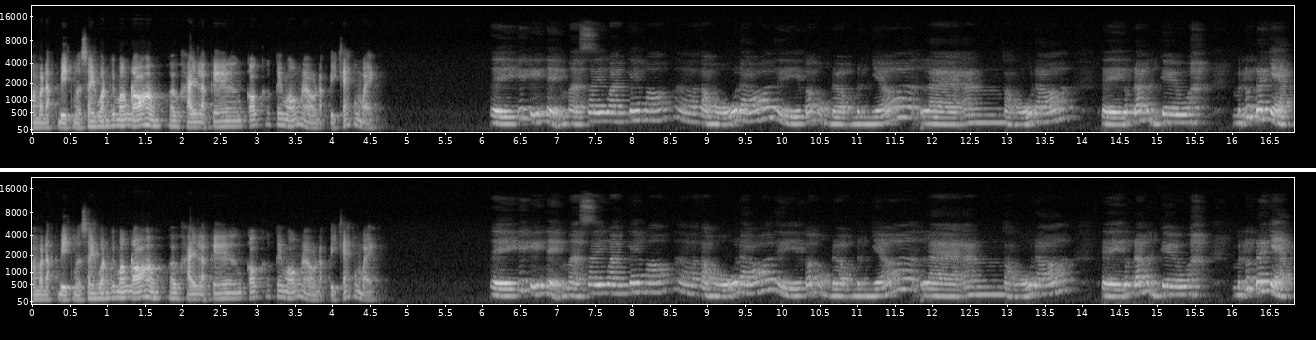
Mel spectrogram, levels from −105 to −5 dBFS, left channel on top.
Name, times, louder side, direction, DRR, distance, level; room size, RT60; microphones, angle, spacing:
voice 1, 0.0-4.6, left 3 dB, 25° left, 1.2 m, -32 dB
voice 2, 6.1-13.8 14.3-16.7, equal, ahead, 5.5 m, -35 dB
22.0 x 11.0 x 4.3 m
head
